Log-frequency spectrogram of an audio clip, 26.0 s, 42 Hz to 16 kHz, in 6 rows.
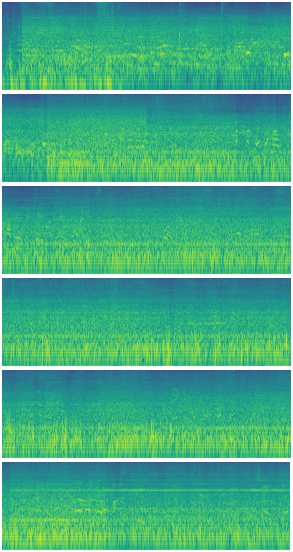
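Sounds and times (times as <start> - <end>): engine and machinery noise: 0.0 - 26.0
steady hum: 0.0 - 26.0
thin high whine: 0.1 - 14.3, 19.5 - 26.0.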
